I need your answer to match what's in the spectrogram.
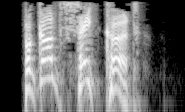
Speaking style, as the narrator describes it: Müller exclaimed

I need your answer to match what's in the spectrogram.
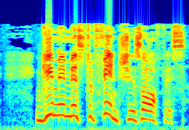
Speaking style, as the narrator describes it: shouted

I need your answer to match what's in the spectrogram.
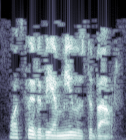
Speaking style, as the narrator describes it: Cronberry asked coldly

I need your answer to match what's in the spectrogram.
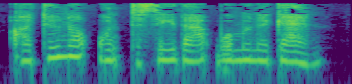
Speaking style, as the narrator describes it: she turns to her husband and murmurs

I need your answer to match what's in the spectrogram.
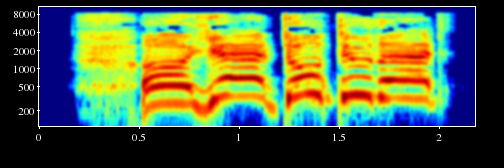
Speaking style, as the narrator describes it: Patrick shouted

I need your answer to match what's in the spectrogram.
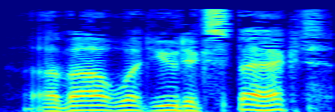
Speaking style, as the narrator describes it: I replied

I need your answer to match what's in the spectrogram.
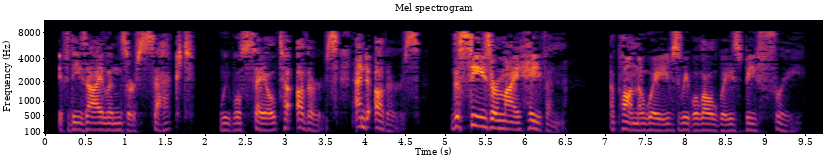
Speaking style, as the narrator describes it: Rolf snapped

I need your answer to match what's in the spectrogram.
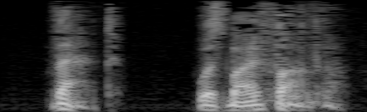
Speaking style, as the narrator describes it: the man said earnestly

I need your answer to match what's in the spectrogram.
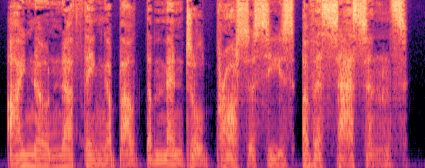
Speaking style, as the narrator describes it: hissed James

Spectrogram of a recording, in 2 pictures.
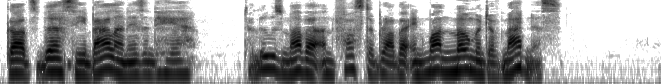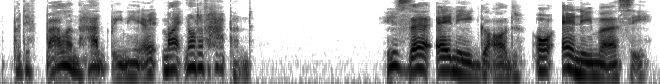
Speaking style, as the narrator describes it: He muttered

